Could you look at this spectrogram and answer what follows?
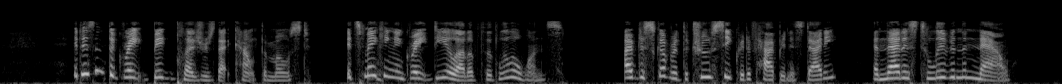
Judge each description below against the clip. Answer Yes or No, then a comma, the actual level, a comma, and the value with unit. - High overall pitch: Yes, very high, 280 Hz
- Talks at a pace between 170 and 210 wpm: Yes, fast, 205 wpm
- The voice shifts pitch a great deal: Yes, wide, 7.3 semitones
